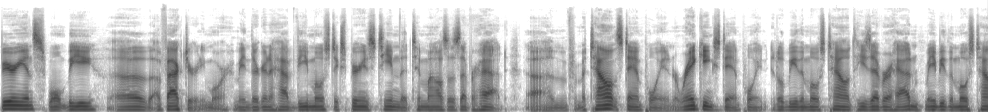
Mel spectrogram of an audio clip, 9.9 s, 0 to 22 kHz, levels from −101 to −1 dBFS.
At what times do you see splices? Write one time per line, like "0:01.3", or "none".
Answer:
0:05.2

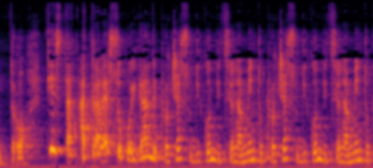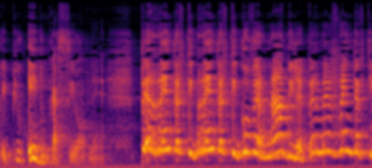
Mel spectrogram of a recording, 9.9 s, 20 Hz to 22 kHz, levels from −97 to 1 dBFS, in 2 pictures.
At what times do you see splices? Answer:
0:01.0
0:03.5
0:05.3
0:07.6

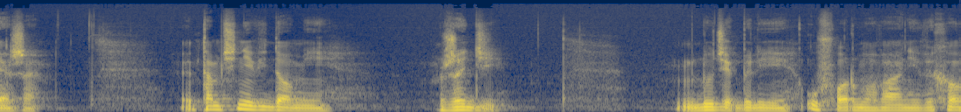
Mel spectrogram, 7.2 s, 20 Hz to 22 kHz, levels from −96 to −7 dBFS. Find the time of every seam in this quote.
0:05.5

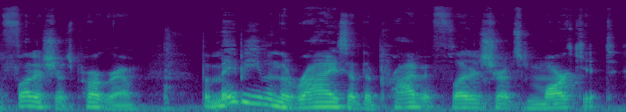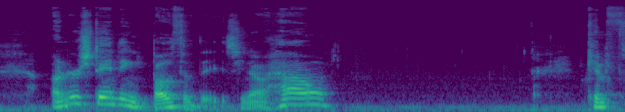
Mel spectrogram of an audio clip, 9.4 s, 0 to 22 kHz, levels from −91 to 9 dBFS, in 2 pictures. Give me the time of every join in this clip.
none

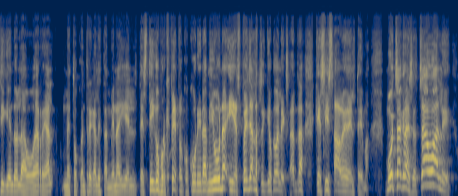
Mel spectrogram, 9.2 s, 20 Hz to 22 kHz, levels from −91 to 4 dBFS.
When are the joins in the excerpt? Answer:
0:01.2
0:05.5

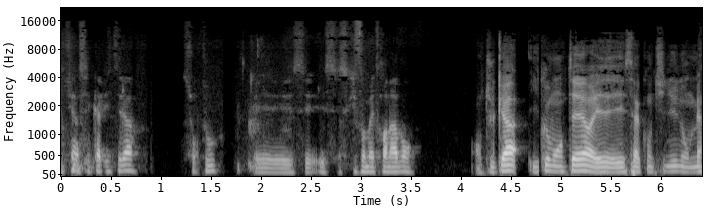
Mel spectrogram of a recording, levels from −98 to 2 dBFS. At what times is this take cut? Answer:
0:04.8

